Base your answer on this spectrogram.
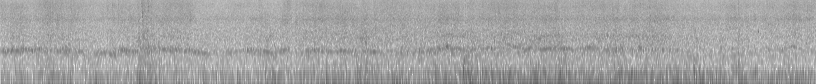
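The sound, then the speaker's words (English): Wind and choppy waves around a boat heading back to the marina in strong Bura winds near Zadar, a loud, steady rushing wash of water and gusting wind with no talk. “Definitely much windier, choppier, bigger waves on our way back to the marina.”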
